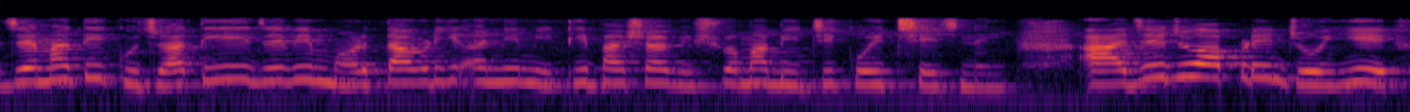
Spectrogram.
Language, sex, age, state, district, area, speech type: Gujarati, female, 45-60, Gujarat, Mehsana, rural, spontaneous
